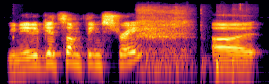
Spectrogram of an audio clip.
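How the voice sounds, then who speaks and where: A man with a high-pitched, slightly feminine voice, ranting hard on a casual podcast, emphatic and profane. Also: expressive, a little fast, a bit bright, slight background noise. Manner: emphatic, profane, preachy rant with sudden high-pitched outbursts. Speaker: podcast guest.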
